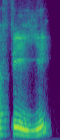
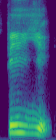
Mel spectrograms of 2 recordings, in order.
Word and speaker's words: figli: Oke, setelah itu ada figli. Ya, kita jangan lupa teman-teman ya, pelafalannya itu figli, oke, bukan figli.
